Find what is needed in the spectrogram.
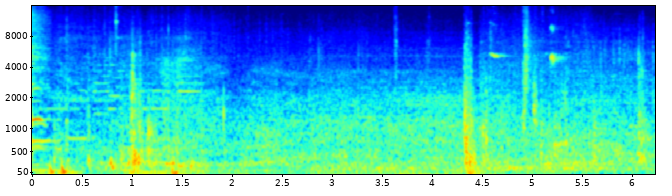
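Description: Steady noise of cars in a store parking lot, with a few sharp knocks, once about a second in and again past the middle.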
